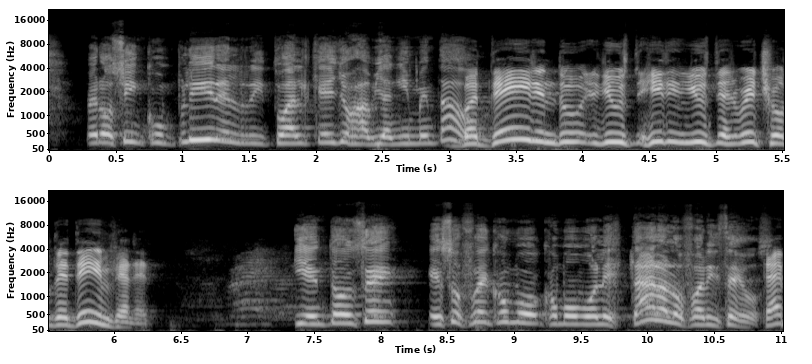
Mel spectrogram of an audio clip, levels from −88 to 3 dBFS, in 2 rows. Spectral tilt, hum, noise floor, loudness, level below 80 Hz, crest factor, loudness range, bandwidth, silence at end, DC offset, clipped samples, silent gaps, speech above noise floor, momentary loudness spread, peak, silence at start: -2.5 dB/octave; none; -60 dBFS; -19 LUFS; -64 dBFS; 18 dB; 6 LU; 11 kHz; 0 s; under 0.1%; under 0.1%; none; 40 dB; 10 LU; -2 dBFS; 0 s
